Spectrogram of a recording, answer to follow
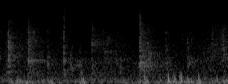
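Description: A series of light, irregular taps, clicks and soft thuds, several a second, like small objects being handled and set down on a desk.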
